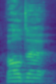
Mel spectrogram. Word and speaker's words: Voldemort: People will not be able to pay attention to what you say, because they'll be like, is that Voldemort? – Voldemort. – Oh, the fancy French pronunciation.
